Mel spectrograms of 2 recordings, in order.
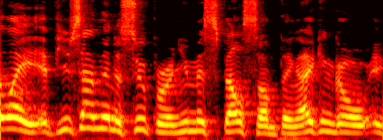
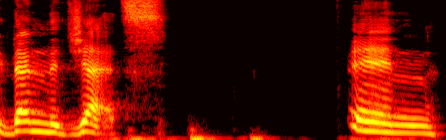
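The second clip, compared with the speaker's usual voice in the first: slow reading of donation message; much slower than usual. Shown as a demonstration. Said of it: "So I'll say".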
